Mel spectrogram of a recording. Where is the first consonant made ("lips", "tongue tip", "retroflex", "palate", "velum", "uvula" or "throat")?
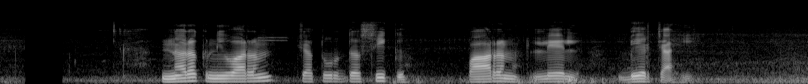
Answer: tongue tip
